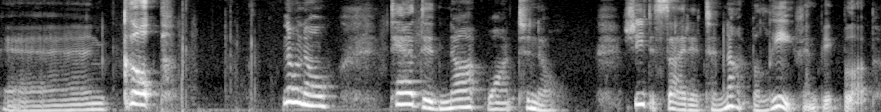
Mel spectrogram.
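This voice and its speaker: Low-voiced woman reading a children's story expressively. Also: sing-song, slow. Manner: dramatic, with hushed passages and emphatic words. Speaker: teacher reading a picture book to young children.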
